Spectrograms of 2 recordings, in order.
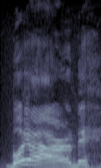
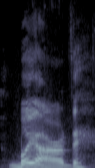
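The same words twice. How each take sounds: First: Put-on Boyard squeaked much higher and louder, rising at the end; squeaky Boyard. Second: Put-on Boyard read like French, dropping the final d-sound ending; French-ish reading. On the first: Shown as a demonstration. Streamer repeats Boyard in a squeaky high voice. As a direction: pop Boyard up high like a cartoon. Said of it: "I'm just saying Boyard". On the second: Streamer says Boyard in a French-sounding way. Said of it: "What accent did I read that with?".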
